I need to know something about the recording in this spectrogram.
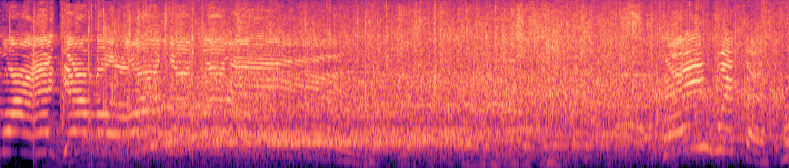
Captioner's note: cheers and applause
